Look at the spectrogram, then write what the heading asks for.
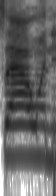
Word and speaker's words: Samhain: Pronounced Samhain is a Wiccan holiday.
